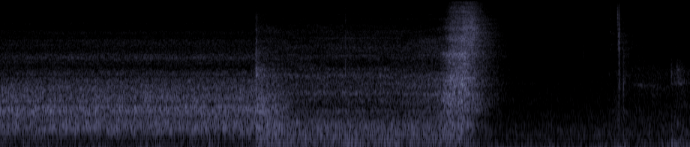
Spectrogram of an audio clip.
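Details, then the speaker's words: Obstructive sleep apnea CPAP machine: steady airy hiss of airflow, then a soft whoosh as the flow stops when the button is pressed. "to stop the machine blowing you push the same button and that stops it blowing"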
